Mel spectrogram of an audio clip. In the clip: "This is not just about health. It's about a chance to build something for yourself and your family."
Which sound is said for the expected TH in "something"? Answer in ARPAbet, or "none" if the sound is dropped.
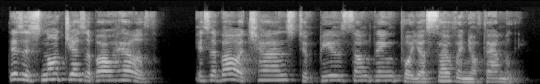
TH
